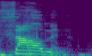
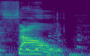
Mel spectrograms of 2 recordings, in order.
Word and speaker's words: salmon: cooked salmon okay some salmon pronouncing it the cool way Sal no one ever says it like that you know I know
